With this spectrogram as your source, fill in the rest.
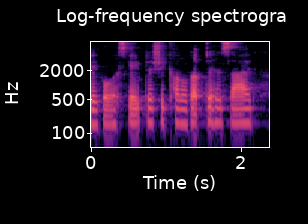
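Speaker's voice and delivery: ordinary delivery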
